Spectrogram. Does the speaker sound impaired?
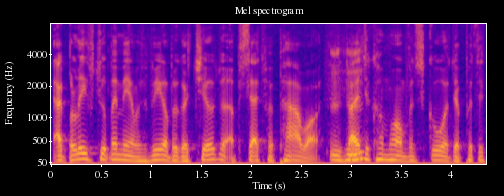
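Yes: hearing loss; congenital hearing loss, about 80%, two hearing aids whole life; cochlear implant about a year ago, improved clarity and hearing own speech; severe speech impediment from childhood, Mr. Universe interview in Geneva unusable, worked changing speaking and voice.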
